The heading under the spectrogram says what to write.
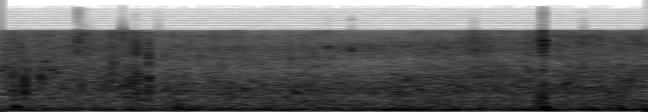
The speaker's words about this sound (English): It's like so quiet. And you can just listen to the creek all day.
